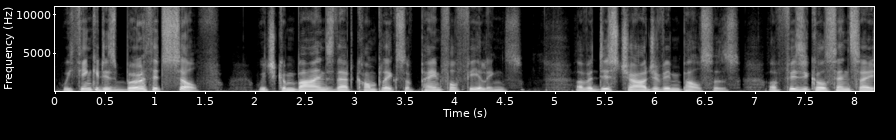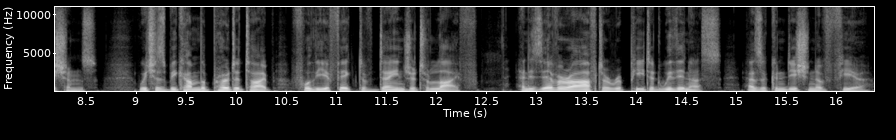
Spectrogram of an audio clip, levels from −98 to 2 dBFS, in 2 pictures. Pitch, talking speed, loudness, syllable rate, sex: 135 Hz, 165 wpm, -19 LUFS, 5.3 syllables/s, male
